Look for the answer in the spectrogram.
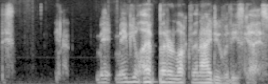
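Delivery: quiet whispering. Leaning over to another character in the game, in character: whispering. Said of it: "whisper to Yuri".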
